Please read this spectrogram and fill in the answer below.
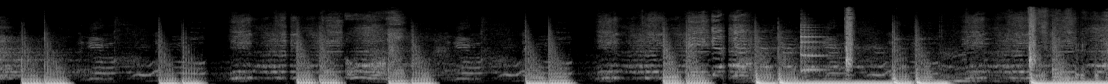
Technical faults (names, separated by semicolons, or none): short concealed packet loss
